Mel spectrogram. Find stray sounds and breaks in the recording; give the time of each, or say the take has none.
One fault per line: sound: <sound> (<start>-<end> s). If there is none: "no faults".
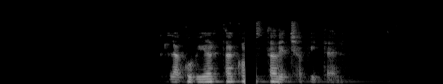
sound: dropout (2.4-2.6 s)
